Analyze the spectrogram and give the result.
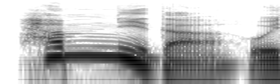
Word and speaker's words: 합니다: is not pronounced as H-A-P-N-I-D-A, 합니다. And why we pronounce it as 합니다, which is H-A-M-N-I-D-A.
